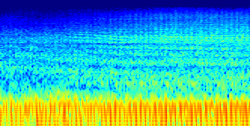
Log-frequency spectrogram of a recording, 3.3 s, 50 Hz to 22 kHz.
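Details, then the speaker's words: 2018 Cummins 6.7 diesel after fuel filter change and priming: deep even clatter at steady idle, about three pulses a second, no misses or hunting; air purged, running normally. "sounds perfect it sounds normal as it should so honestly i think we got all the air out we got it primed and we're back in business"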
